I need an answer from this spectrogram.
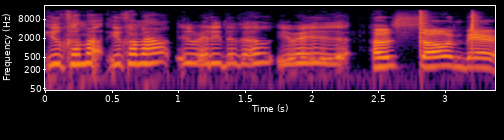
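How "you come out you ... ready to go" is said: put-on high-pitched voice of a small Thai man. Retelling what a man said on walking into the steam room: imitating the Thai man. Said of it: "He's like".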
